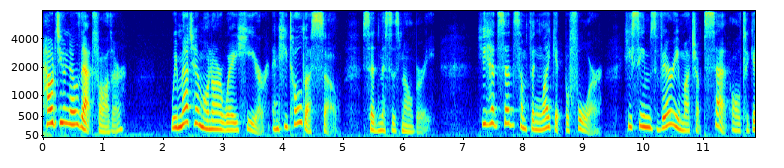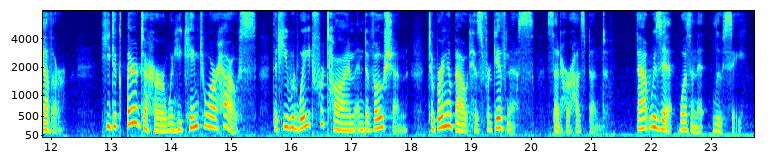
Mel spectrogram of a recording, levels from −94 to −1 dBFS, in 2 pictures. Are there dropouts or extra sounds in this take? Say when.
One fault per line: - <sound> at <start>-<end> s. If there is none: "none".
- dropout at 13.2-13.3 s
